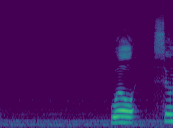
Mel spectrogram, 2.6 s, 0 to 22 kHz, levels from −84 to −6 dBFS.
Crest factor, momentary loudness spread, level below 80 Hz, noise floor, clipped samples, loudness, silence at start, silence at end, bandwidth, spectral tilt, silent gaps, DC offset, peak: 20 dB; 17 LU; -74 dBFS; -63 dBFS; under 0.1%; -37 LUFS; 1.65 s; 0 s; 14 kHz; -5 dB/octave; none; under 0.1%; -22 dBFS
